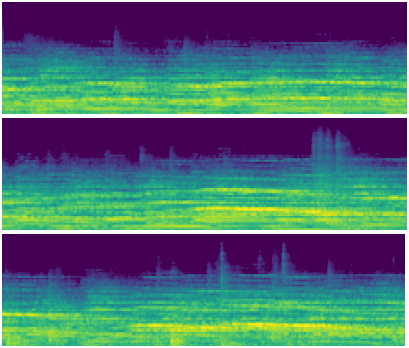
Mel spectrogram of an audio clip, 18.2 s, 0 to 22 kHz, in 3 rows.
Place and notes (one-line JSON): {"title": "Sophienstraße, Berlin, Germany - wooden staircase", "date": "2013-05-25 12:00:00", "description": "walk down and out and up and down on the wooden staircase to the choir, accompanied with church bells and choir exercises", "latitude": "52.53", "longitude": "13.40", "altitude": "45", "timezone": "Europe/Berlin"}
